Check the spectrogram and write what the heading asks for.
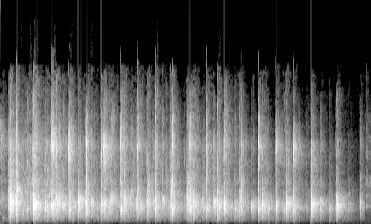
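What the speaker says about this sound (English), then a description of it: "Karibu sana Myra, round of applause for her, please." An audience at a launch event in Nairobi claps in a sustained round of applause, a dense patter of many hands that swells and gradually thins out, with no speech over it.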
